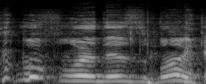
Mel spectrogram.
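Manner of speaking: half-laughing mock outrage at a friend; laughing disbelief. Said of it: "I'm just like".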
